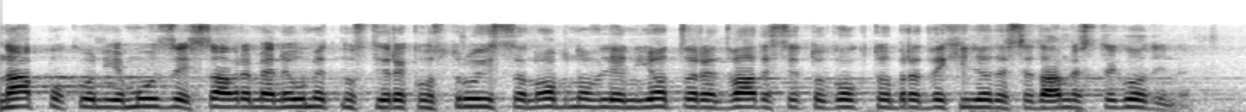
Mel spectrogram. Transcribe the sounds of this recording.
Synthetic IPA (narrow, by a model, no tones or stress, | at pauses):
napoko̞nje̞muzejsaʋɾe̞me̞neumet̪no̞st̪iɾe̞ko̞nst̪ɾuisano̞bnoʋʎenio̞t̪ʋoɾend̪ʋaːd̪eset̪oɡo̞kt̪oːbɾad̪ʋexiʎad̪ese̞d̪amnɛjst̪e̞ɡo̞d̪ine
